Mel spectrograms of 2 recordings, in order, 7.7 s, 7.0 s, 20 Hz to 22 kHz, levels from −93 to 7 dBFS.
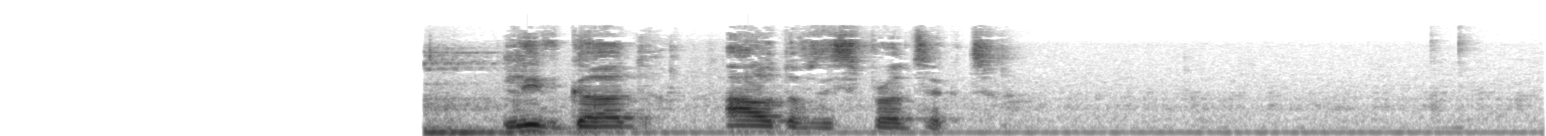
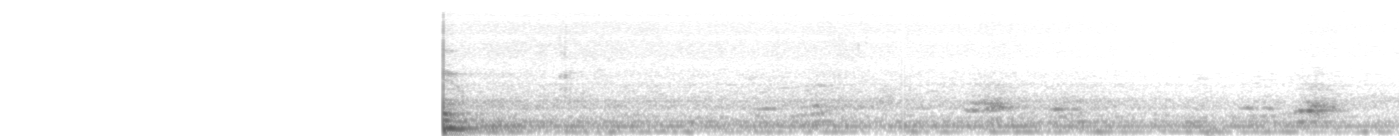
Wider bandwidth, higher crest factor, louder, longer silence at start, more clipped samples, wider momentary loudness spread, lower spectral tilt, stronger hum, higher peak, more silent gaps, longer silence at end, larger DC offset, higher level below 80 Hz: second, 11.5 kHz vs 16.5 kHz; second, 20 dB vs 32 dB; first, -16 LUFS vs -50 LUFS; about the same, 2.1 s vs 2.2 s; neither; about the same, 17 LU vs 18 LU; second, -4 dB/octave vs -6.5 dB/octave; neither; first, 0 dBFS vs -20 dBFS; neither; first, 2.75 s vs 0 s; neither; first, -50 dBFS vs -82 dBFS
